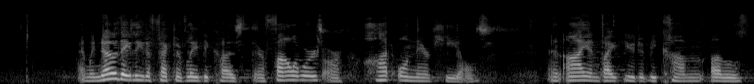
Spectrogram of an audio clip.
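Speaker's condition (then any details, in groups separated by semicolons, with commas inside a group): No condition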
